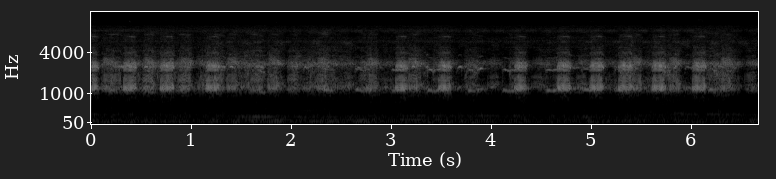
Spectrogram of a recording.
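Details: Frogs in a nighttime chorus, bursts of croaks beating in quick succession with slight swells and dips in loudness, a continuous layered pulsing of several callers.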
